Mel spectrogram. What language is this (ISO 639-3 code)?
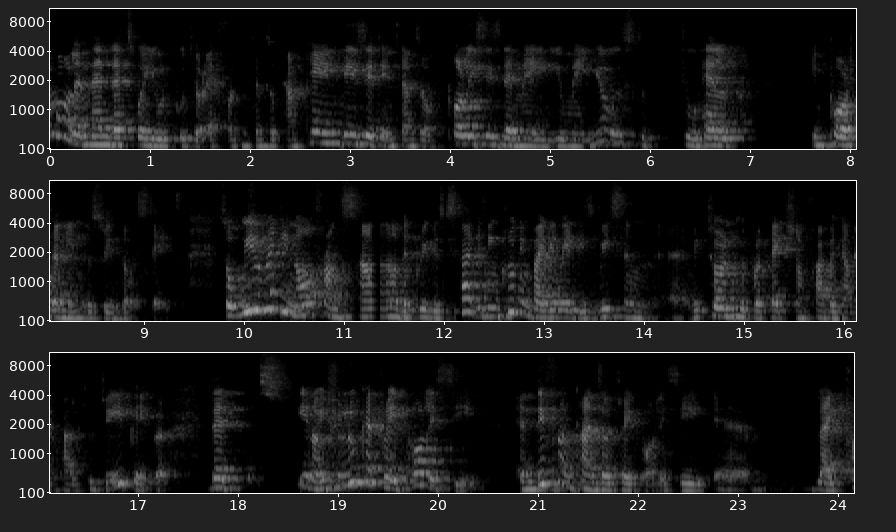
eng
